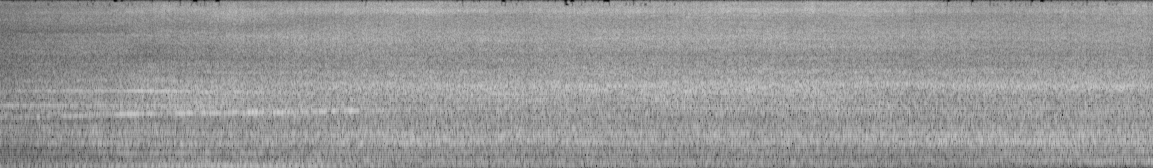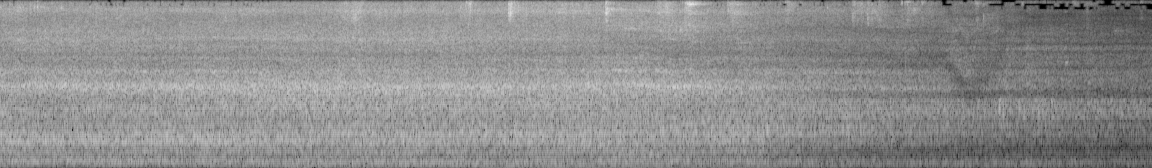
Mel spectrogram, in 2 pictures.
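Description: Diesel locomotive hauling a passenger train passes close by. Its engine is loudest in the first few seconds, then the steady rumble and rattle of the coaches rolling past carries a thin high whine, and the sound fades away over the last few seconds as the train draws off.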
